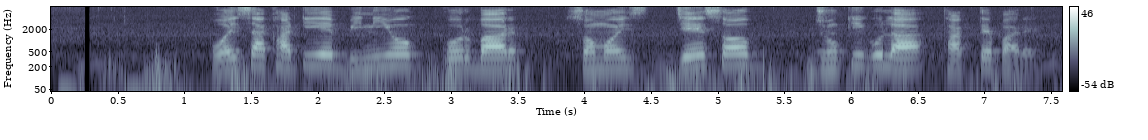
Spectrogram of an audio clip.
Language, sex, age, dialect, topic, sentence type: Bengali, male, <18, Western, banking, statement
